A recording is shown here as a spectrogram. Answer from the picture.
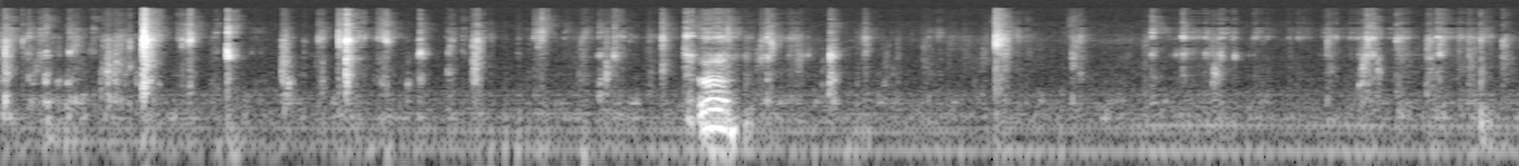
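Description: Close-up eating sounds of a person chewing cheesy spicy ramen noodles: quiet wet chewing and lip smacks as scattered sharp clicks, with a short hum about five seconds in.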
